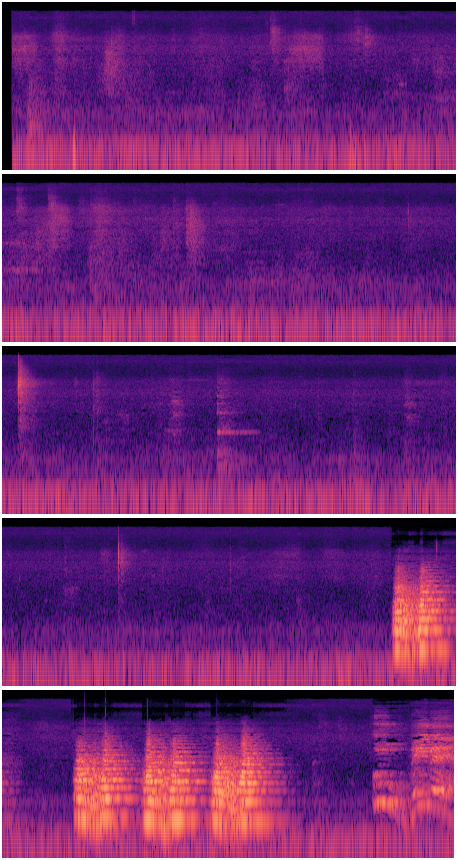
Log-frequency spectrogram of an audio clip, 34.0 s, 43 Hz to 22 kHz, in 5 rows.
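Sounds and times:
low hall room rumble: 0:00.2 - 0:34.0.

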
